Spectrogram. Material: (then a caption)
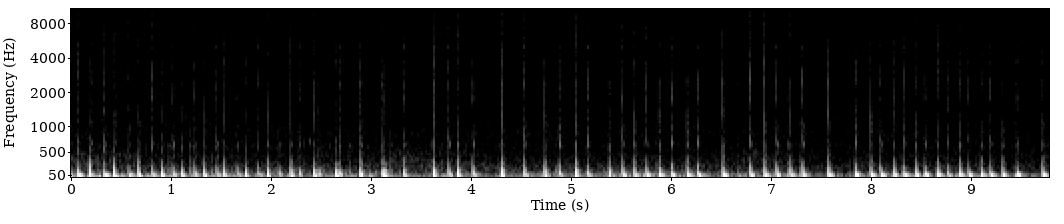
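Hardboard. A thin, solid cork-backed laminated hardboard placemat with a stone-ruin print is held up and tapped and knocked with fingertips. The result is a fast, steady stream of short, dull, low thuds that die away almost instantly, with little high-end content.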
